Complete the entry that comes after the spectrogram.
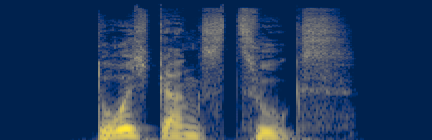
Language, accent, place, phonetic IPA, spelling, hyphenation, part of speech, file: German, Germany, Berlin, [ˈdʊʁçɡaŋsˌt͡suːks], Durchgangszugs, Durch‧gangs‧zugs, noun, De-Durchgangszugs.ogg
- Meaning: genitive singular of Durchgangszug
